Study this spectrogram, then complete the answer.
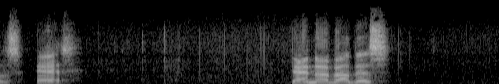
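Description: A young man answers calmly, close by.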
